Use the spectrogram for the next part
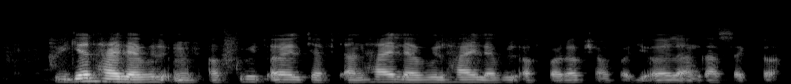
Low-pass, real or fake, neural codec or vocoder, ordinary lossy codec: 5.4 kHz; real; none; none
